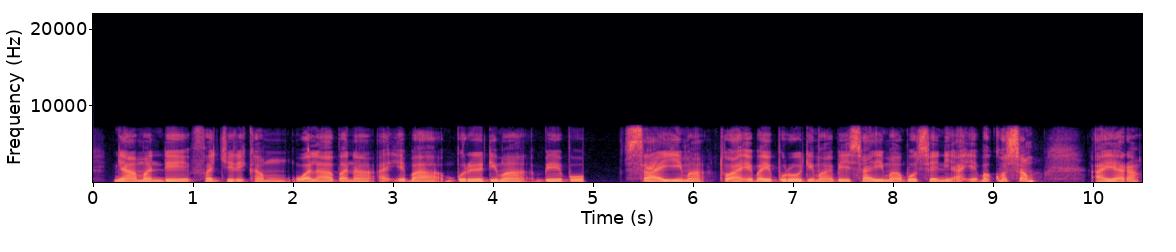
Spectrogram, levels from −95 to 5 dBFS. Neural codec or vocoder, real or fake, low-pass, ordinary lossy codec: none; real; 7.2 kHz; none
